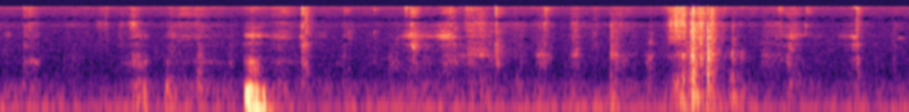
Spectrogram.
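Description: A person chewing a mouthful of frozen pepperoni pizza, with small crunching and wet mouth noises. About two and a half seconds in comes a short hum that drops in pitch, the loudest sound. A louder burst of mouth noise follows around seven seconds in.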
